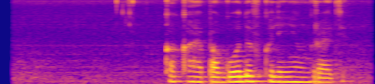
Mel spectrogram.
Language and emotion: Russian, neutral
